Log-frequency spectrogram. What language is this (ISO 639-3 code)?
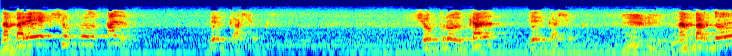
urd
